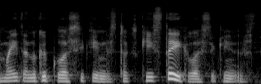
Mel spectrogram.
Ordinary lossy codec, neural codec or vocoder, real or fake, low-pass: Opus, 24 kbps; codec, 44.1 kHz, 7.8 kbps, Pupu-Codec; fake; 14.4 kHz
